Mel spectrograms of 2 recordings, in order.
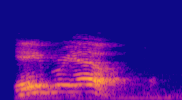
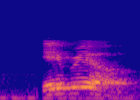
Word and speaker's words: Gabriel: By request, we have Sarah, okay, or pronounced Shara. Shara and Ha, all right? We put that together, Shara. Then lastly, Gabriel.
